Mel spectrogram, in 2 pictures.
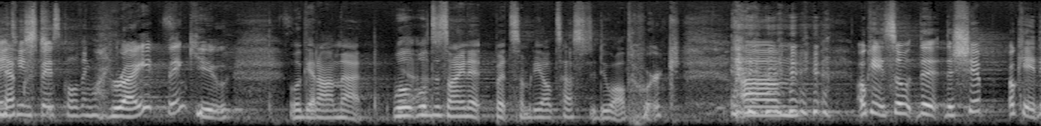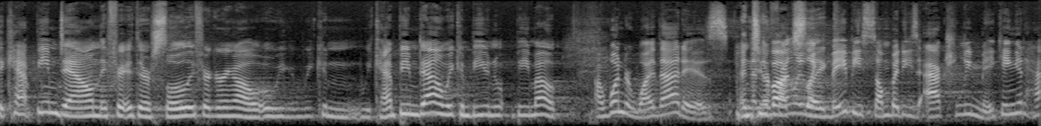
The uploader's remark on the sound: Métis In Space Live at the UBC Sty-Wet-Tan Great Hall. A LiveStudioAudience.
